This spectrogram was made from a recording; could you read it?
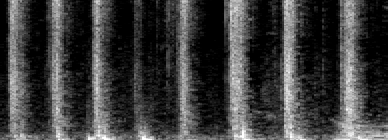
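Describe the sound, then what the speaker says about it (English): Knife chopping curly kale on a board, a steady series of close, crisp thuds and cuts repeating roughly every third of a second. "and then I get to chopping."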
